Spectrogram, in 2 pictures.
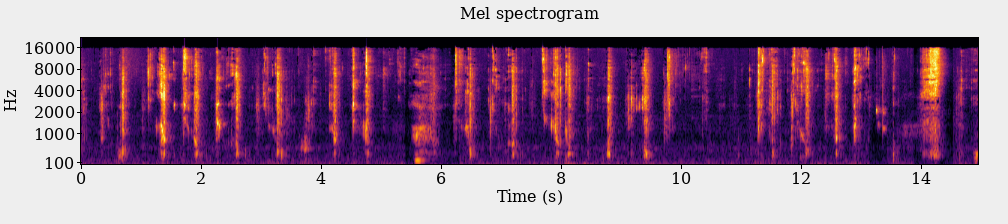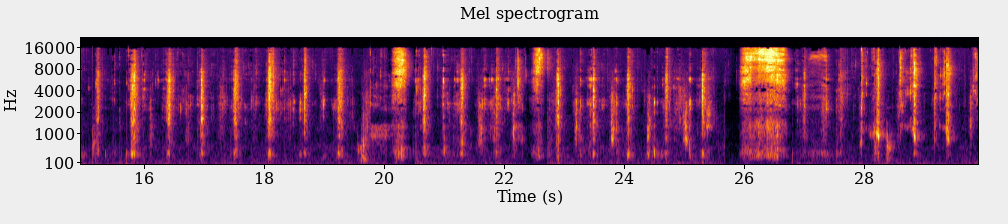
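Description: Close-miked chewing of crunchy food, a steady run of crisp crunches and wet mouth clicks. A noodle slurp about halfway through and a longer slurp a few seconds before the end.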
